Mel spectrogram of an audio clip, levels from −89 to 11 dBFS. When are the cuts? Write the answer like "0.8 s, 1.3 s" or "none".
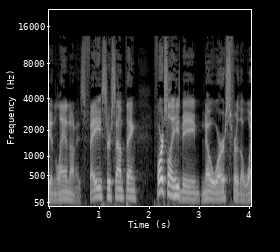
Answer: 2.6 s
